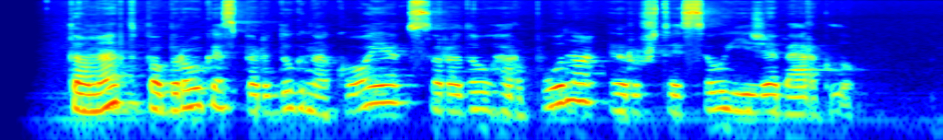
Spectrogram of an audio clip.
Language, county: Lithuanian, Klaipėda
